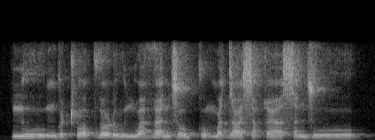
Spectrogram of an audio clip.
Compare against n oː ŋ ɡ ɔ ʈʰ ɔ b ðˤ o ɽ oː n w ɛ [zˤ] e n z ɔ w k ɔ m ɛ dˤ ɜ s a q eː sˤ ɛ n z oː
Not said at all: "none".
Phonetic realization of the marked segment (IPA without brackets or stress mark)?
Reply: ðˤ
